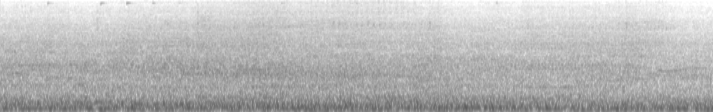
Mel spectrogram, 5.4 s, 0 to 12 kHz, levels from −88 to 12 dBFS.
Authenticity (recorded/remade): recorded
